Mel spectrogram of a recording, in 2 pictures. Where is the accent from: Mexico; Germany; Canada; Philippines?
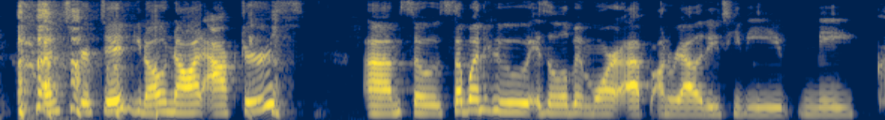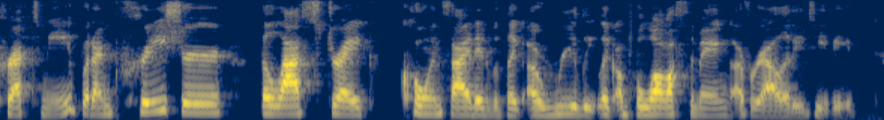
Canada; we're Canadian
